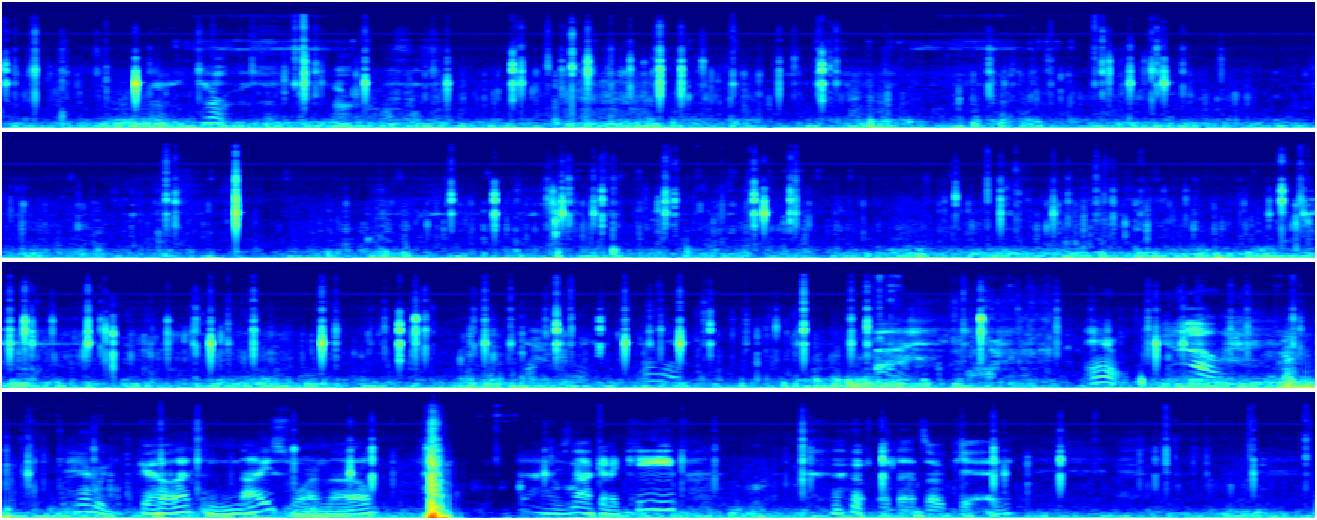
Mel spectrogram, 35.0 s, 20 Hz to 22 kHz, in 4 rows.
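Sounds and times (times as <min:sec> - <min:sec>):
fish splashing: 0:23.5 - 0:24.7.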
